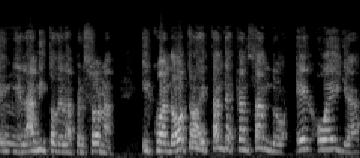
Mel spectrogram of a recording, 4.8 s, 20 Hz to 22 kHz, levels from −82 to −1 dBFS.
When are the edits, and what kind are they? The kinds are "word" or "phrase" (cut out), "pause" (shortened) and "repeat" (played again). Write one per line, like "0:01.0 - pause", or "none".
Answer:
none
